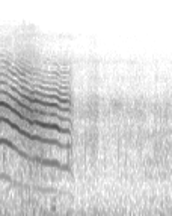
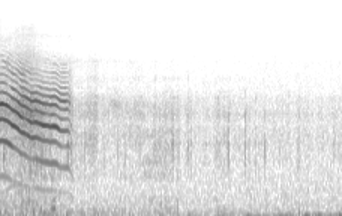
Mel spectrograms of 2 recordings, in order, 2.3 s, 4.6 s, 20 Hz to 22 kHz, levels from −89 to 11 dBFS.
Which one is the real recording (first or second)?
second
